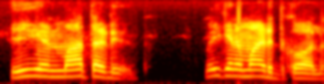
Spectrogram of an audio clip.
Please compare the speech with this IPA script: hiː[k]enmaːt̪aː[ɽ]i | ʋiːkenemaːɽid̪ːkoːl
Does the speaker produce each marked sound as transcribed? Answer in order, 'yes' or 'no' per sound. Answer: no, yes

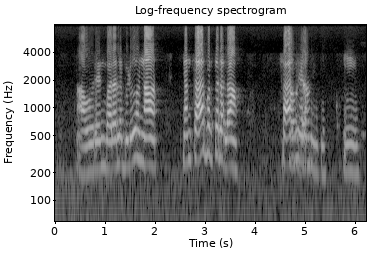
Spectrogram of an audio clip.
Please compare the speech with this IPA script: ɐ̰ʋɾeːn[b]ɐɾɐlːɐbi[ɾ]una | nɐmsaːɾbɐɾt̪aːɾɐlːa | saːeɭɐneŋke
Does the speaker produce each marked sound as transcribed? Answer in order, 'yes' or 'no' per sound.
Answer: yes, no

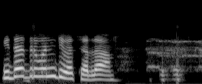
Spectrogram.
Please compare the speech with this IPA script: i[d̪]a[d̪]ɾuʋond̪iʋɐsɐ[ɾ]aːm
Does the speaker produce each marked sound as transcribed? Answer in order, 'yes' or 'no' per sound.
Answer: yes, yes, no

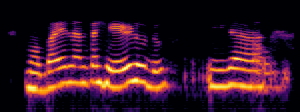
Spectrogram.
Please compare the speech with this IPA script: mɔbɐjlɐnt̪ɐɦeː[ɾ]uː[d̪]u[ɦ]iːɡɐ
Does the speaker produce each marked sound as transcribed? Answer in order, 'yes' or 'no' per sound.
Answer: no, yes, no

